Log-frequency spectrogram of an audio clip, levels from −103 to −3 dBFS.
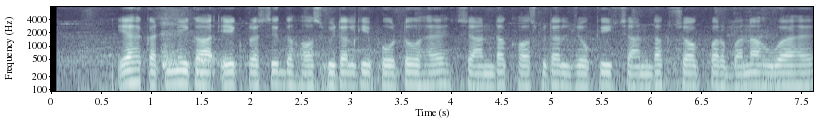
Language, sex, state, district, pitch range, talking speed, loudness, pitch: Hindi, male, Madhya Pradesh, Katni, 120-125 Hz, 150 wpm, -19 LUFS, 125 Hz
